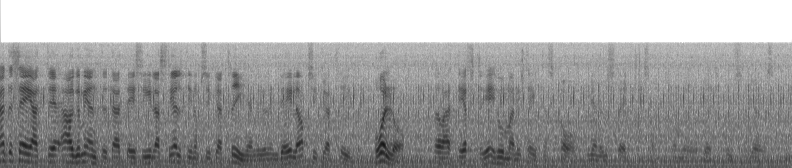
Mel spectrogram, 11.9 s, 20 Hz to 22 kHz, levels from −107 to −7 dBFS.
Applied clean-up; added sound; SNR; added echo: none; Engine / Vehicle; 7 dB; none.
